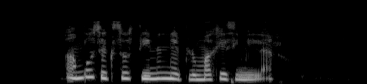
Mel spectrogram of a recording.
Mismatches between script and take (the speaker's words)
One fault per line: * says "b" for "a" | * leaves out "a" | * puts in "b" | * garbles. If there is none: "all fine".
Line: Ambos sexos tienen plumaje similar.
* puts in "el"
